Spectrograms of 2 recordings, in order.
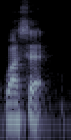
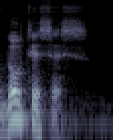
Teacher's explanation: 스스가 겹치니까 중복자음 탈락 현상으로 스 하나만 남죠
